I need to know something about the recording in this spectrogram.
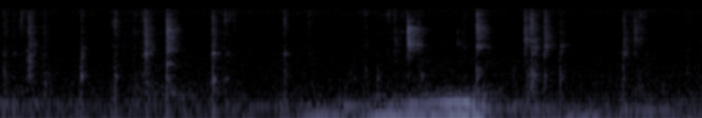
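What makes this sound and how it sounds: A thin, flat, solid slice of orange bar soap, held in one hand, is scraped with a metal blade that shaves off curls. About eleven crisp, bright scraping strokes come at an uneven pace over a quiet background, with a low steady hum rising in the middle of the clip.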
